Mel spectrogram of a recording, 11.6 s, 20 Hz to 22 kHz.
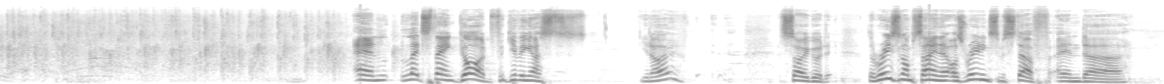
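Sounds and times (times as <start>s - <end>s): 
large church audience applauding: 0.0s - 4.4s
speech: 3.6s - 5.7s, 6.4s - 6.9s, 7.8s - 11.4s.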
